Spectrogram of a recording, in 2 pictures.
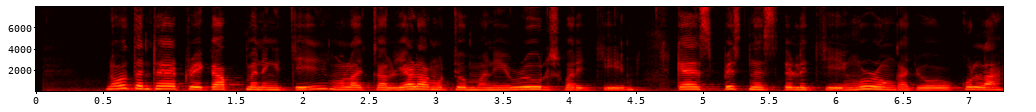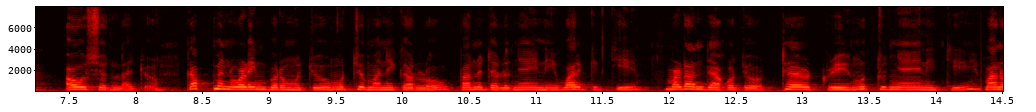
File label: warlpiri; onshore gas industry activities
